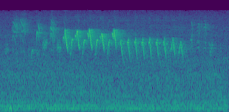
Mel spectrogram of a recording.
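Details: A thrush the recordist is fairly sure is a hermit thrush sings one quick, fluty phrase of high rippling notes stepping slightly downward over about a second, over a low background hum.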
